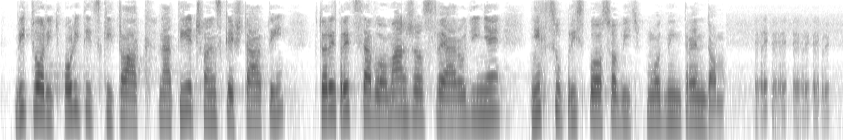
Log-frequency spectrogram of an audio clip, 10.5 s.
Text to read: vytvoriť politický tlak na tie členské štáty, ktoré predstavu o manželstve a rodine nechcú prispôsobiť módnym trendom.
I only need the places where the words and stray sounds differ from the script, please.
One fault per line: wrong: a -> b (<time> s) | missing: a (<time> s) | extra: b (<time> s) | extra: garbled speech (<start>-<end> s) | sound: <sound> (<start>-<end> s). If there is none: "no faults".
sound: laugh (9.4-10.4 s)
